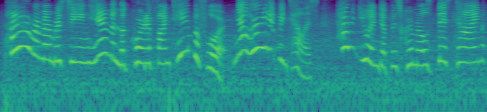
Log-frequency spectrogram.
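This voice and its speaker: A woman voicing a tiny, excitable, childlike fairy companion in a video game, squeaky and exclamatory. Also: fast, very noisy. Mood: indignant. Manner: speaks of self in third person, exclamatory. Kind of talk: video game character acting. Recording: game music behind the voice.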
